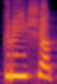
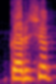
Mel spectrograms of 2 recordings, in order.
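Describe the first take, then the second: First: The word begins with the sound 'kri'. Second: The word begins with the sound 'kar'. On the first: The speaker calls it right. "री की मात्रा लगी हुई है तो री बोलेंगे" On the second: The speaker calls it wrong. "बच्चे इसे कर्षक कहने लगते हैं"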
